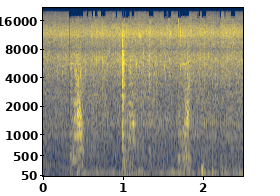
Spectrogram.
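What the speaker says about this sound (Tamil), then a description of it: "மீடியம் ஃப்ளேமில் வச்சு நல்ல முறுமுறுப்பாக ரெண்டு பக்கமும் நல்லா பொறிச்சு எடுத்துக்கலாம்" A crispy maida and potato snack deep-fries in oil over a medium flame, giving a steady soft sizzle, with a few brief scraping stirs and taps in the pan.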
